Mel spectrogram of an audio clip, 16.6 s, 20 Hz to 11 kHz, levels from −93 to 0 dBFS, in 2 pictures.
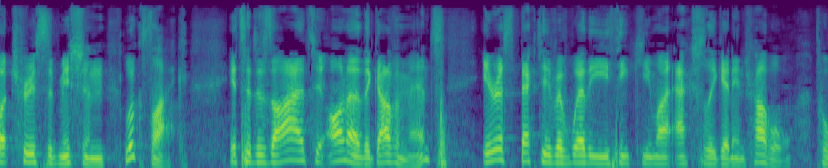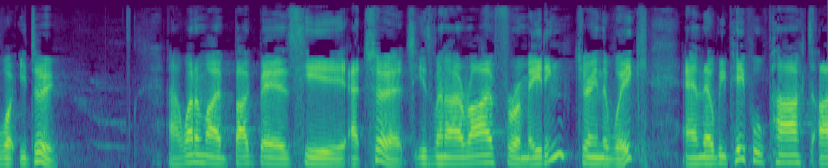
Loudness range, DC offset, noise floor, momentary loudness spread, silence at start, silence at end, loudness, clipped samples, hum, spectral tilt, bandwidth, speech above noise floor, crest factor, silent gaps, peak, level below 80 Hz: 4 LU; under 0.1%; -53 dBFS; 8 LU; 0 s; 0 s; -19 LUFS; under 0.1%; none; -5 dB/octave; 9.8 kHz; 34 dB; 18 dB; none; 0 dBFS; -54 dBFS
